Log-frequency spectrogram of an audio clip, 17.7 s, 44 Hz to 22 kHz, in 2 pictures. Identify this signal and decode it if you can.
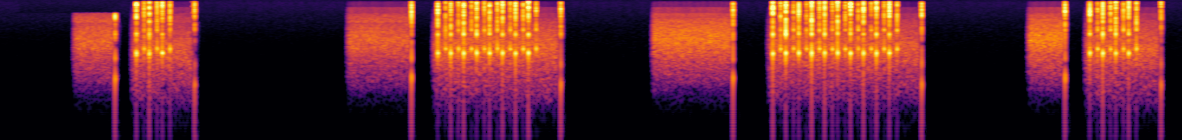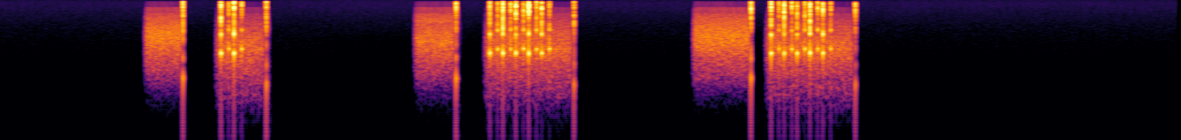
Pulse dialling, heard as a rotary dial, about 10 pulses a second. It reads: 3 8 0 4 2 5 5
